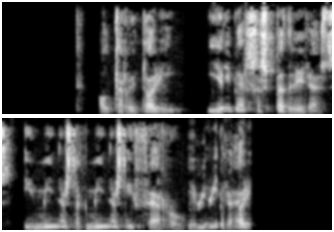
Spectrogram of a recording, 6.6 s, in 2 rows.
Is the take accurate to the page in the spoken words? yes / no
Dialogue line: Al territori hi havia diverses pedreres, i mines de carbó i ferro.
no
